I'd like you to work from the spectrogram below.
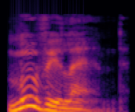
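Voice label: "movieland", British English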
